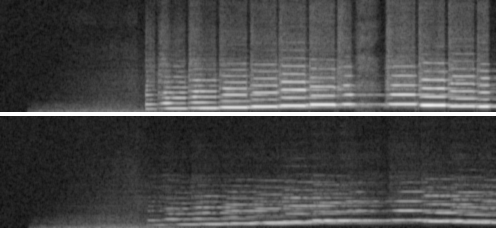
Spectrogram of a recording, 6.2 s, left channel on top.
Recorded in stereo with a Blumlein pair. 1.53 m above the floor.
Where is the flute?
45° left, 0.6 m.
